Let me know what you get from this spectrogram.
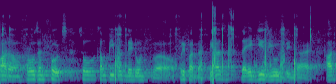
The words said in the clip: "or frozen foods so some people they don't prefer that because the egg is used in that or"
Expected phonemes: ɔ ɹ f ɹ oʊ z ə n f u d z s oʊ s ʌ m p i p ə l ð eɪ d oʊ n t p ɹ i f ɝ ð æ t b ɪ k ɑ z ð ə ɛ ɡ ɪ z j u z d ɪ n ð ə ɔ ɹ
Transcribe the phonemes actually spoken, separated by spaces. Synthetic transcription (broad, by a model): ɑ ɹ f ɹ oʊ z ə n f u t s s oʊ s ʌ m p i p ə l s eɪ d oʊ n t f ɹ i f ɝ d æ t b ɪ k ɑ z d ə ɛ ɡ ɪ z j u z d ɪ n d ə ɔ ɹ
